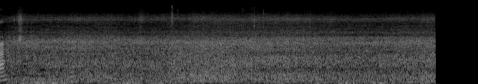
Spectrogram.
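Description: Steady roar of sea waves and surf on a shore where fishing boats land, broad and continuous with a windy hiss, no talk, cutting off abruptly near the end.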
